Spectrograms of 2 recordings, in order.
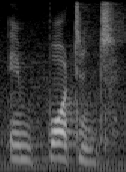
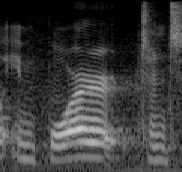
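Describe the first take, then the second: First: Important in one blended word, no R; silent R in important. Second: Important broken in two with a full R; wrong important, lingering on "por"; R drawn out in important. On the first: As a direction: correct important with the R left silent. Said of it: "ये थोड़ा silent होता है". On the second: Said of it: "आप इसको इंपॉर्टेंट नहीं कहेंगे". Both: Shown as a demonstration.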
